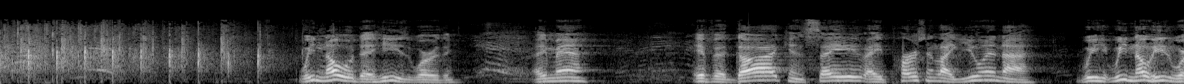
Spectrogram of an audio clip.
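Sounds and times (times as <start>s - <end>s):
congregation clapping hands in praise during a church service: 0.0s - 3.4s
speech: 3.0s - 4.6s, 5.3s - 6.0s, 6.9s - 11.8s
congregation voices and talk: 3.0s - 8.9s.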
